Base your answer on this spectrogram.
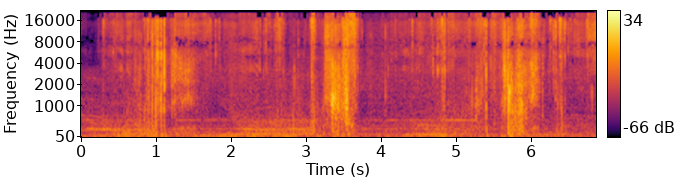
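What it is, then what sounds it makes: Artificial grass. Plastic artificial grass decoration in a cafe is scratched and rubbed, giving crunchy, crinkly, tearing bursts with bright high edges. Three louder bursts stand out over quieter, steady rustling and a faint low background hum.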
